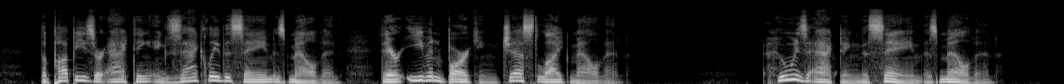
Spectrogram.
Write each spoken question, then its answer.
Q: Who is acting the same as Melvin?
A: The puppies are acting the same as Melvin.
